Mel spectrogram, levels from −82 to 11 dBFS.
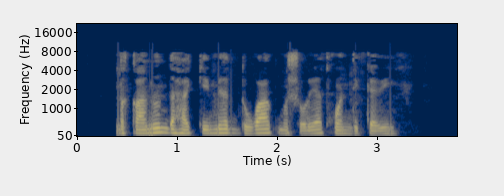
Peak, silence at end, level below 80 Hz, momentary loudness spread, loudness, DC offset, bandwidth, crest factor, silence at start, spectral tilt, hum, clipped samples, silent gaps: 0 dBFS; 0.6 s; -50 dBFS; 7 LU; -19 LUFS; under 0.1%; 9.6 kHz; 20 dB; 0.4 s; -5 dB/octave; none; under 0.1%; none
